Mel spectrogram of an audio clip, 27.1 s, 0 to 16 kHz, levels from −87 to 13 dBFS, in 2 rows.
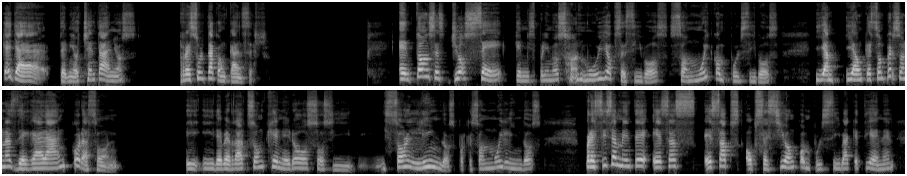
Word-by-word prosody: que - - +2
ya 165 -1 +6 0.2
tenía 150 +1 -1
80 200 +7 +1
años, 165 -3 -5 0.7
resulta 240 +5 +3
con 165 - -1
cáncer. 145 -4 -3 2.2
Entonces, 250 +3 +5
yo 245 +2 +2
sé 220 -6 +1 0.2
que 175 - -3
mis 165 0 -9
primos 185 +3 -7
son 210 0 -3
muy 200 +7 -3
obsesivos, 155 - -5
son 165 -2 -5
muy 220 - -5
compulsivos, 155 - -7 0.5
y 200 +1 -4
am 195 0 +4
y 215 +2 +1
aunque 205 +1 +4
son 245 +3 -2
personas 245 -6 -1
de 165 -2 +3
gran 185 +6 +2
corazón, 245 - -3 0.9
y 170 -1 -3
y 180 +1 -7
de 170 - +5
verdad 170 +1 +2
son 220 +4 -3
generosos, 185 - -2
y 135 -2 -12 0.4
y - - -10
son 225 0 0
lindos, 210 - 0
porque 145 +1 -15
son 175 +3 -7
muy 215 +5 -5
lindos, 170 -4 -6 0.6
precisamente 260 +1 +4
esas 250 +4 +1
esabs 255 - +1
obsesión 175 +7 0
compulsiva 175 -1 -5
que - - -6
tienen, 170 -2 -5
195 Hz, 110 wpm, -23 LUFS, 165-235 Hz, 2.2 s, ya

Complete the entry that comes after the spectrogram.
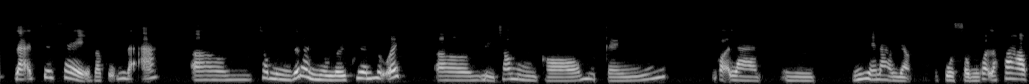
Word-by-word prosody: đã - - +4
chia 325 - +1
sẻ 290 -6 +5 0.2
và 180 - -2
cũng 265 +9 -6
đã, - - -2 0.5
ờm, 210 +1 -2
cho 295 - +1
mình 240 -6 +1
rất - - +8
là 365 - +6
nhiều 215 -2 +4
lời 200 0 +7
khuyên 285 -1 +5
hữu 290 - +2
ích, 335 +5 +6 0.3
ờ, 195 - +1 0.4
để 185 -4 -2
cho 240 - 0
mình 210 -6 -3
có 170 +1 +1
một 260 -1 -3
cái, 170 -1 -4 1.0
gọi - - +1
là, 180 -3 +2 0.2
ừm, 175 -2 -4 0.4
như 230 +6 0
thế 220 - 0
nào 215 -5 -1
nhỉ? 175 -1 +1 0.4
Cuộc 195 - +3
sống, 175 -1 -1
gọi 250 - +2
là, - - +1
khoa 270 - +5
học 240 -2 +7
210 Hz, 210 wpm, -22 LUFS, 180-250 Hz, 1.0 s, rất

